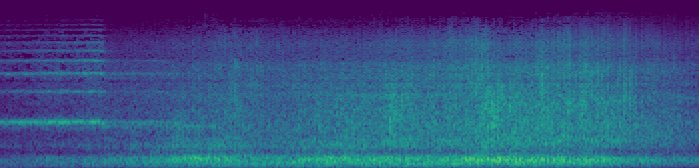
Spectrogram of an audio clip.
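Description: A train departing a station, heard as a sound effect. A brief steady harmonic tone comes first, then a broad rumbling roar swells and slowly eases off, with no voices.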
